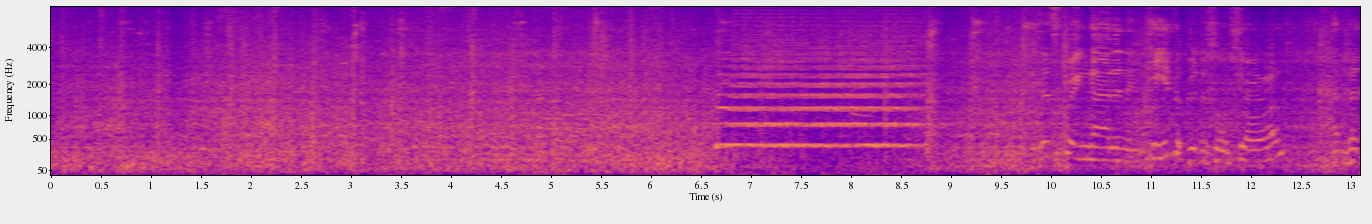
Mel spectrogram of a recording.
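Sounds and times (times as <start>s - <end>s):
train rumbling: 0.0s - 13.0s
wheels clicking over rail joints: 0.0s - 13.0s
train horn long blast: 6.6s - 8.9s.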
